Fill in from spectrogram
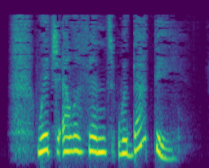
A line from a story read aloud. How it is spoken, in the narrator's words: I asked sweetly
